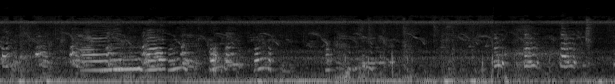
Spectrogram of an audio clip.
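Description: Poultry, chickens and turkeys, clucking and calling: a steady run of short, overlapping calls throughout.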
